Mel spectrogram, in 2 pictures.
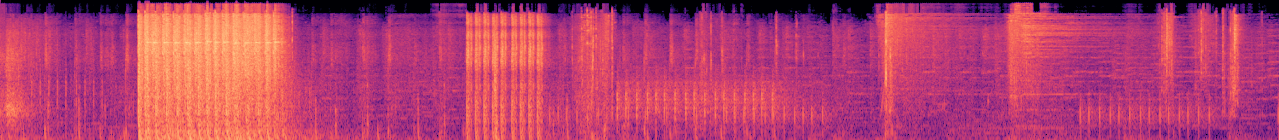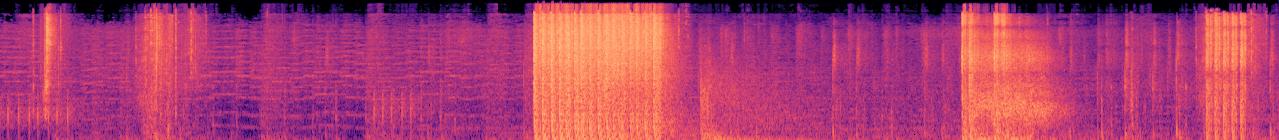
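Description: Gunfire in the mobile battle game BGMI during a solo-versus-squad fight, rapid automatic bursts and single shots in repeated loud clusters, mixed with game effects and footsteps.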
